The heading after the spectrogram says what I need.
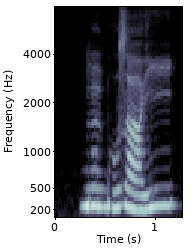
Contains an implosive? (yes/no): yes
